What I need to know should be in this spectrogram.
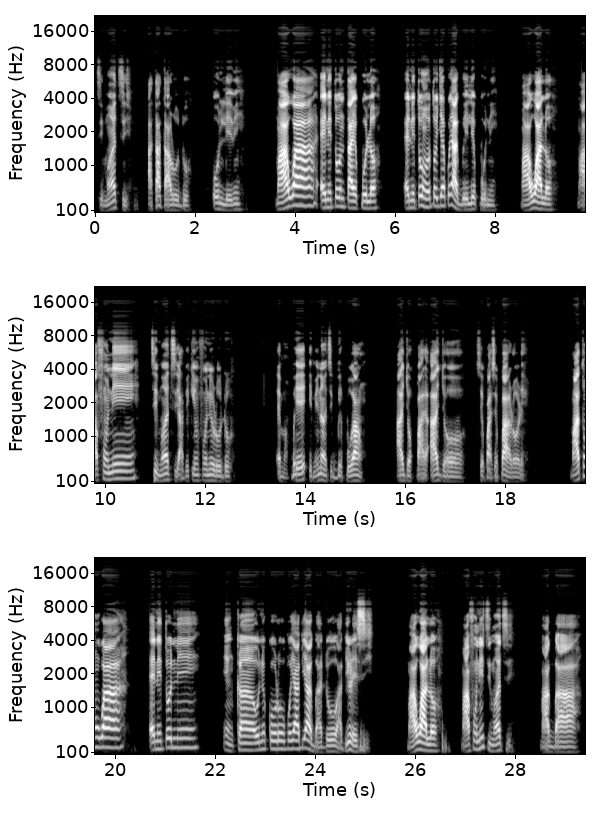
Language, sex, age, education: Yoruba, male, 30-45, tertiary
